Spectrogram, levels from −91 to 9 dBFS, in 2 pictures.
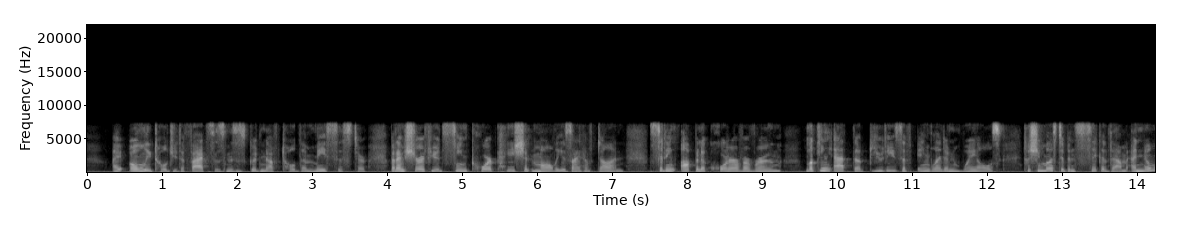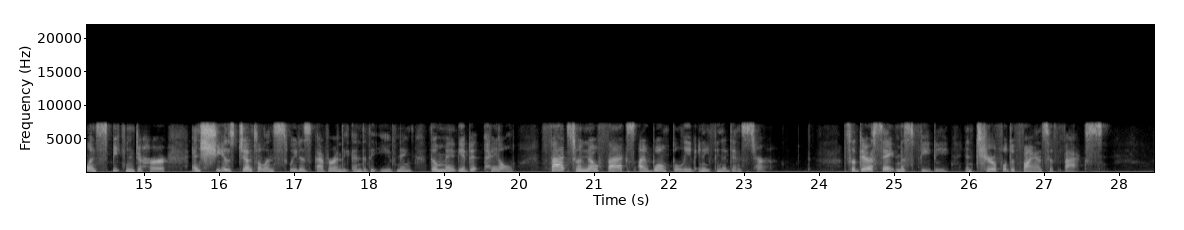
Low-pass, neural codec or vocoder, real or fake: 7.2 kHz; codec, 16 kHz, 2 kbps, FunCodec, trained on Chinese and English, 25 frames a second; fake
